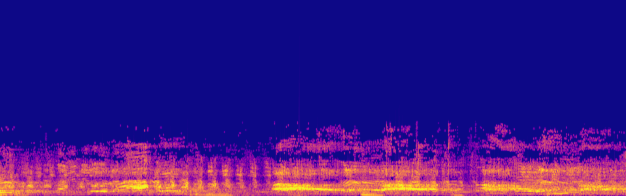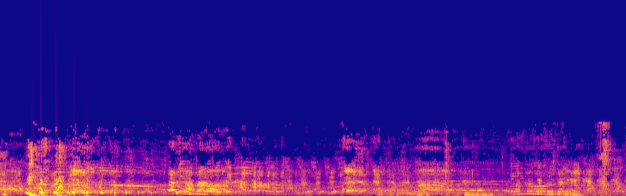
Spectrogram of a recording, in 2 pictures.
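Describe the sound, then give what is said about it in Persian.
A large crowd of mourners weeps and wails together for Aba Abdillah (Imam Husayn) in a dense, continuous wash of sobbing voices, with a brief louder burst of cries about halfway through. “خوش به حالتون که برای ابی عبدالله گریه میکن.”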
